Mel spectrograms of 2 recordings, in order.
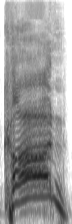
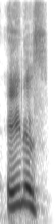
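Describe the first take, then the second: First: It is said with one syllable, like Khan. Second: It is said with two syllables, like Canis. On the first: It jokingly refers to a film character. "I like to call it the Khan Film Festival" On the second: Someone else misread the name. "pronounced like oh Canis"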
